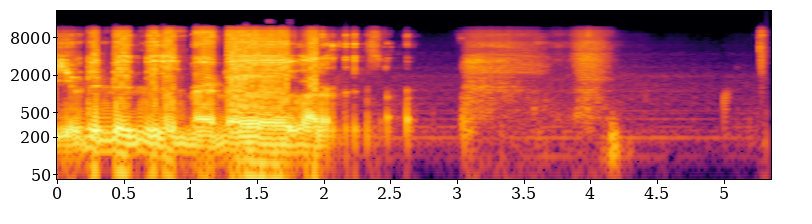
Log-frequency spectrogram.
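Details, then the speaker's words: Voluntary burping in a burping challenge: a long, loud, rumbling belch followed by a shorter second burp, made on purpose. "straight off the bat one burp for you there is no way"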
